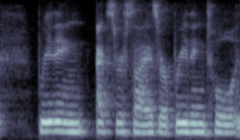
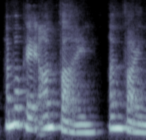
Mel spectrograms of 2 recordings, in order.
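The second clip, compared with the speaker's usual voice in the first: pretending to be okay, starting high then settling; quick, insistent show of being fine; finta di stare bene; 4 semitones higher, 3 dB louder, much faster than usual. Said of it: "I'm just gonna pretend I'm okay".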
